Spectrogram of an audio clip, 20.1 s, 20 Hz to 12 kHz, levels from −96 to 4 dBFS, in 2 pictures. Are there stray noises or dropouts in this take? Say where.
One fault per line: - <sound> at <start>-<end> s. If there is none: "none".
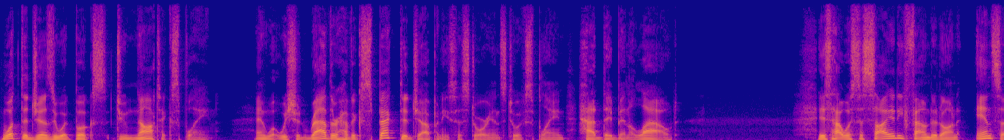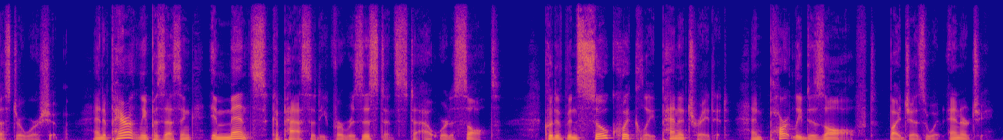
none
